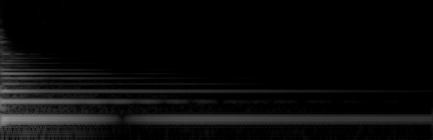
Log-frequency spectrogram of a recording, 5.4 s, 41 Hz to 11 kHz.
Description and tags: A pizzicato multisample note from my cello. The sample set ranges from C2 to C5, more or less the whole range of a normal cello, following the notes of a C scale. The filename will tell you which note is which. The cello was recorded with the Zoom H4 on-board mics.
